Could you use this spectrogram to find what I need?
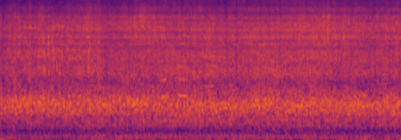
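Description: Drag racing car engines idle with a loud, rough rumble.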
